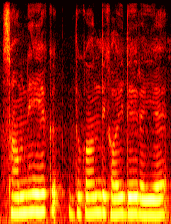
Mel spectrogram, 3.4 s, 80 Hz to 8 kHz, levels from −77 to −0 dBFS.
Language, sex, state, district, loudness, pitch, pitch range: Hindi, male, Uttar Pradesh, Shamli, -13 LUFS, 170 Hz, 165-180 Hz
